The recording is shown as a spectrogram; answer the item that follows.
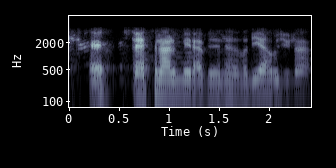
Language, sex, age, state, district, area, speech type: Punjabi, male, 18-30, Punjab, Moga, rural, conversation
